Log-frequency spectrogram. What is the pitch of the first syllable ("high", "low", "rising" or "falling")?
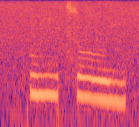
low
